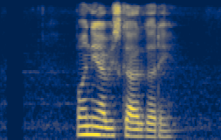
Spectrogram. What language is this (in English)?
Nepali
